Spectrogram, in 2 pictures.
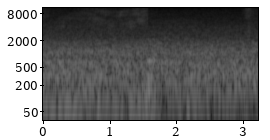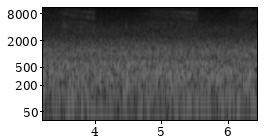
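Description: Chalk scraping on a blackboard in short strokes while a diagram is drawn, over a steady rushing background noise.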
